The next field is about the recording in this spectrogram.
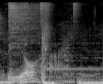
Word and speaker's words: Rioja: They keep correcting me because I actually be pronouncing the J, but when you speak in Spanish, the J is an H. So it's Rioja.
